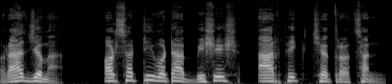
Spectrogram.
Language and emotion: Nepali, neutral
